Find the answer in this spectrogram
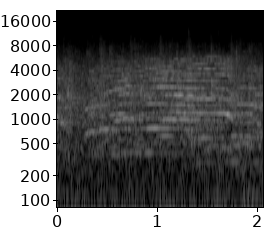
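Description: Faint voices in the hall, far quieter than the amplified preaching either side; no one speaks into the microphone.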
